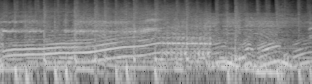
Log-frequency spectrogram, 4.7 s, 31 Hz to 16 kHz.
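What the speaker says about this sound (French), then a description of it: "Et ça a l'air encore plus simple lorsque Matt grimpe sur sa Triumph Daytona de 125 chevaux" A 125-horsepower Triumph Daytona motorcycle rides a training track, its loud engine note rising and falling through gear changes with a close, continuous whine and no talking.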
